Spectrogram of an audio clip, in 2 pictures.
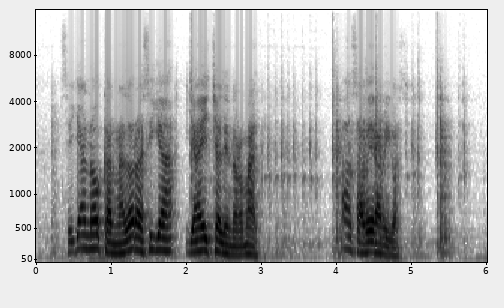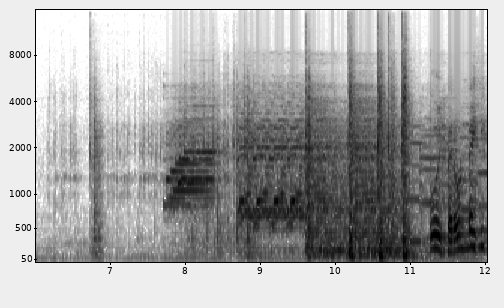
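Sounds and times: sharp clattering knocks: 0:09.6 - 0:11.1.

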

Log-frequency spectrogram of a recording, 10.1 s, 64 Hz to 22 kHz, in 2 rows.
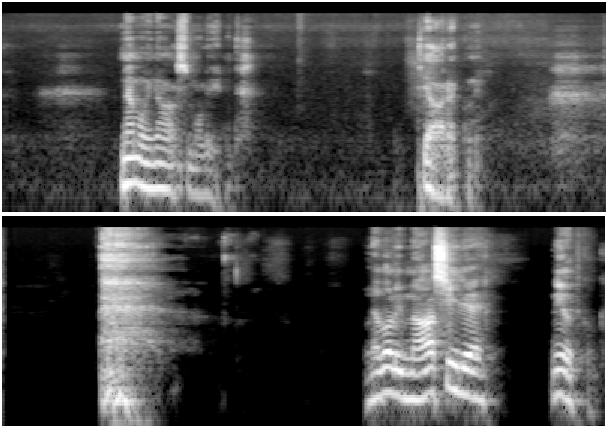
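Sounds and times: man sighing: 0:05.8 - 0:06.7.

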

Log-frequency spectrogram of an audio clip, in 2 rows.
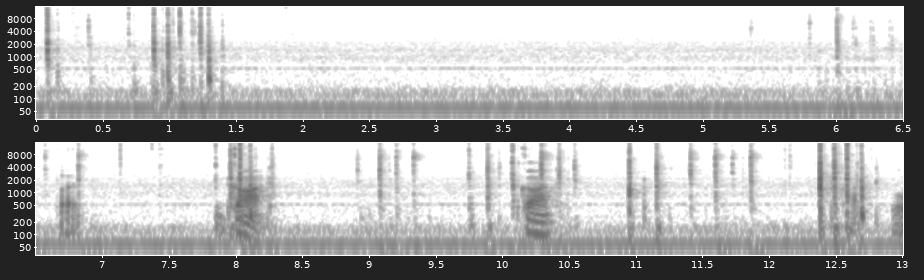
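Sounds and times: keyboard key clicks: 0:08.9 - 0:12.9.

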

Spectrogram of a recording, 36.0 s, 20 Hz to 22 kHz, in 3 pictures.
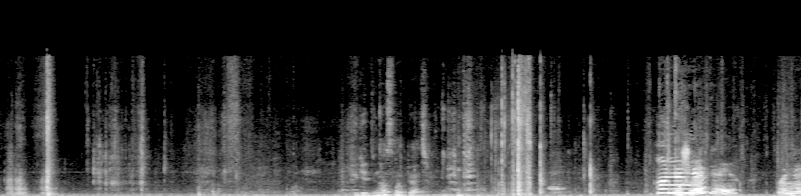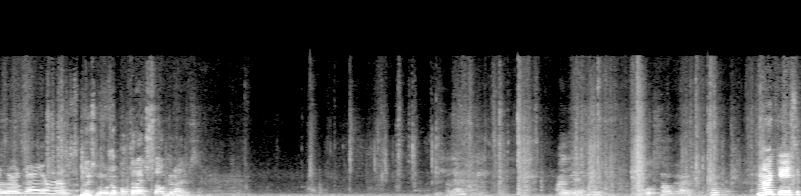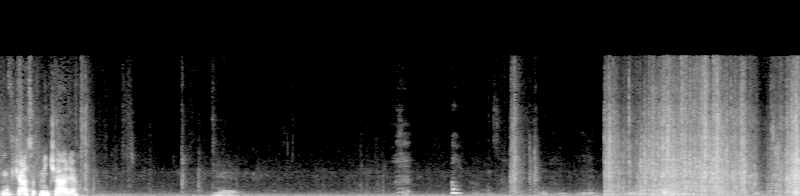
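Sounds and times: small child cooing: 0:09.8 - 0:11.1, 0:11.7 - 0:13.2, 0:30.8 - 0:31.0
tissue paper rustling: 0:16.9 - 0:24.3, 0:33.1 - 0:36.0
paper gift bag handled: 0:17.0 - 0:24.0, 0:33.1 - 0:36.0.

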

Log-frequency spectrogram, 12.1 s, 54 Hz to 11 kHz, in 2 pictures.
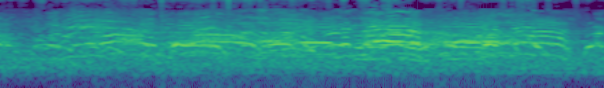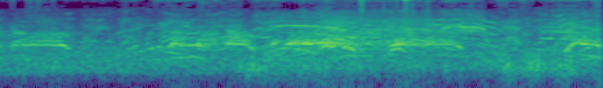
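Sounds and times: people shouting and calling out: 0:00.0 - 0:12.0.

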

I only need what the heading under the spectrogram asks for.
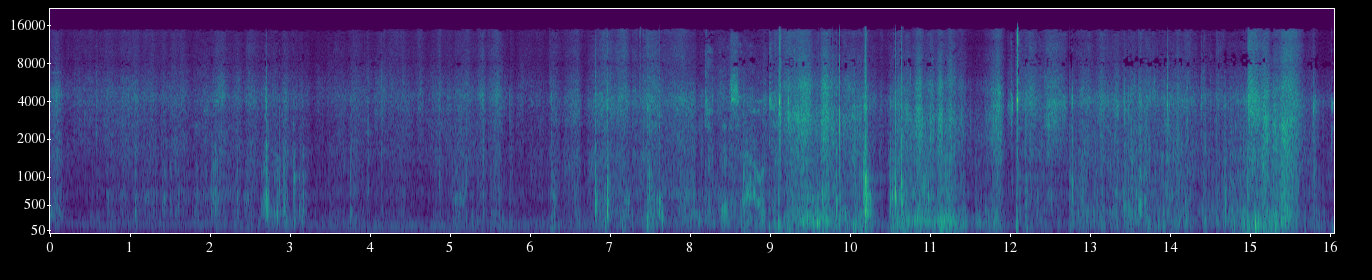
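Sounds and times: cloth bag rustling and scraping: 0:00.0 - 0:15.8.

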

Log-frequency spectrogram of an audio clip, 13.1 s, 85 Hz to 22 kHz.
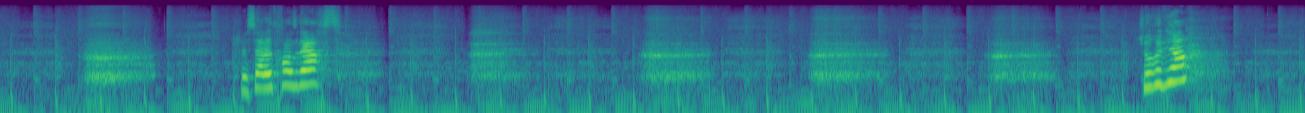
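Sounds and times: woman breathing with effort: 0:00.0 - 0:02.4, 0:03.3 - 0:13.0
background music with a beat: 0:00.0 - 0:02.5, 0:03.3 - 0:13.0.

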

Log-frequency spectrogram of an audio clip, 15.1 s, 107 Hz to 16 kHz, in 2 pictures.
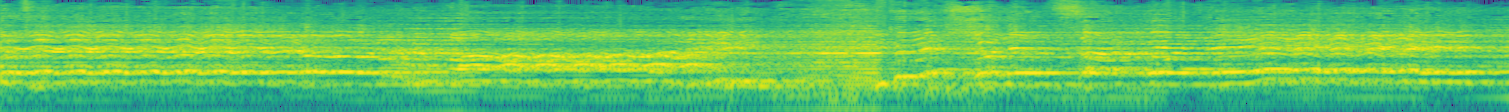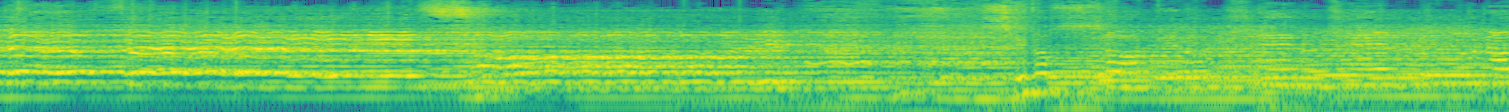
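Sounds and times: soprano singing: 0:00.0 - 0:15.0
tenor singing: 0:00.0 - 0:15.0.

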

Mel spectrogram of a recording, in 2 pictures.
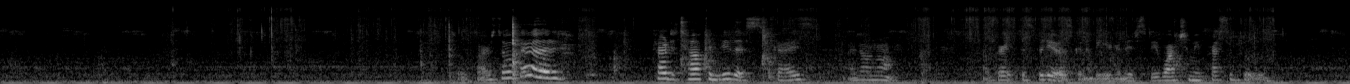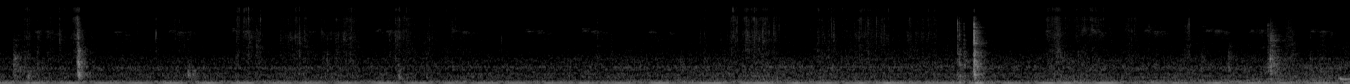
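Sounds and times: plastic wrap rustling: 0:00.0 - 0:25.6
steady low hum: 0:00.0 - 0:27.0.

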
